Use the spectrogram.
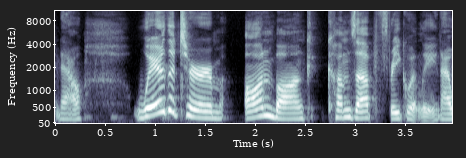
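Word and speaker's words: en banc: than is healthy right now, where the term onbunk comes up frequently. And I wanted to give you all a heads up on the pronunciation of onbon.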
